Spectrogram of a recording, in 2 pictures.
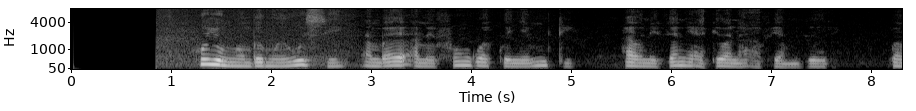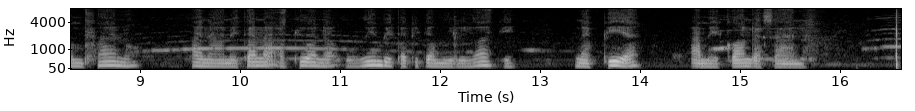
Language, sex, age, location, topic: Swahili, female, 36-49, Kisumu, agriculture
